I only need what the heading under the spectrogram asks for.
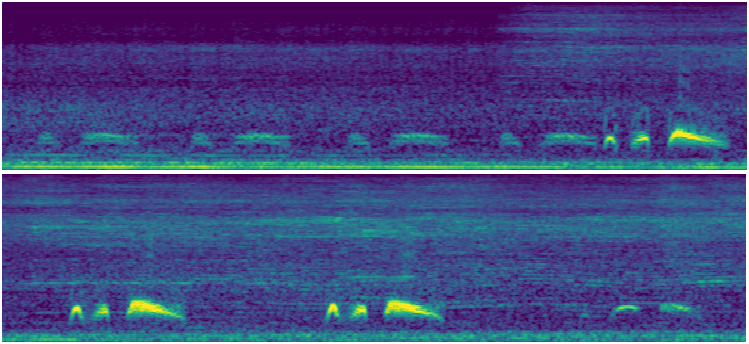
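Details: Spotted dove cooing during decoy trapping with a silver, black-collared lure dove. Soft paired coos are followed by a louder rising-falling note, with phrases repeated every two seconds or so. Steady low rumble and wind noise underneath.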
